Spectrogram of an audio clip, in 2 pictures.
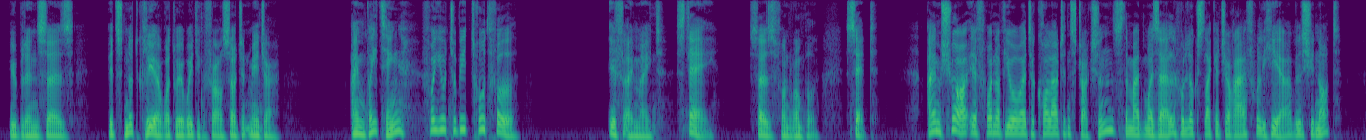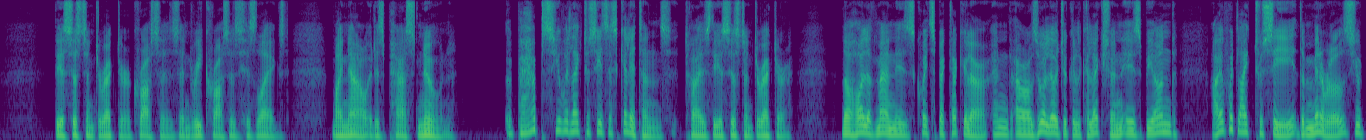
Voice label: Historical Fic Accents German French Dialogue, audiobook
